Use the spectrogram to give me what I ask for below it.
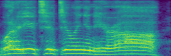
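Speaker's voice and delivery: loud, high mock scream of outrage; retold screaming. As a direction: imitate someone screaming at a couple they caught.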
